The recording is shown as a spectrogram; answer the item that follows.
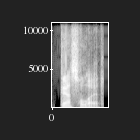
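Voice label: "desolate", American English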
